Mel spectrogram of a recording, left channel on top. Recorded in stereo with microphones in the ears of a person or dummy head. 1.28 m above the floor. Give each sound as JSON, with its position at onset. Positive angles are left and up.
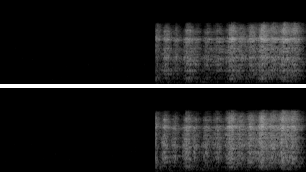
{"t": 1.6, "sound": "a dropped coin", "side_deg": -40, "distance_m": 1.0}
